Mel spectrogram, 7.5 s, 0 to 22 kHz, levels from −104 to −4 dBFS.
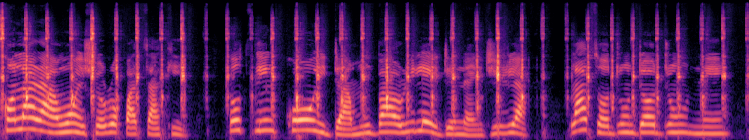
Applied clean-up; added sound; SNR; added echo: neural mask model RNNoise.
